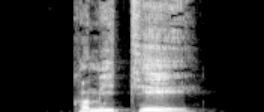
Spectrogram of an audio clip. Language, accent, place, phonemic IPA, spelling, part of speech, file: German, Germany, Berlin, /ko.mi.ˈteː/, Komitee, noun, De-Komitee.ogg
- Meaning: committee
